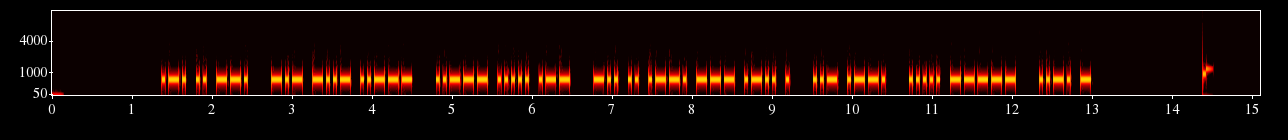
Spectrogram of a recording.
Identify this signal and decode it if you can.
Morse code, heard as a keyed tone, about 27 wpm, 700 Hz. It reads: RIG KX2 25W DIPOLE UP 50 FT
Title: K1USN SST QSO Practice 28wpm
